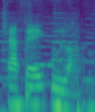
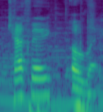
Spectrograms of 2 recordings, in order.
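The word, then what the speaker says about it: café au lait: I had to try the famous beignet and cafe Oola. I think that's how it's pronounced. Or it might be Ole. One second. Quick Google search. Olay. Okay. Cafe Olay.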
